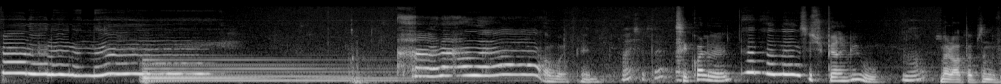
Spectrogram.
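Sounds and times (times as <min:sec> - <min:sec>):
person singing high note: 0:00.0 - 0:05.5
guitar chord ringing: 0:01.4 - 0:05.5.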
